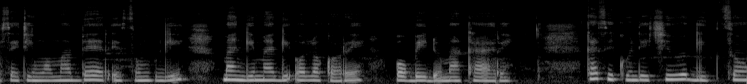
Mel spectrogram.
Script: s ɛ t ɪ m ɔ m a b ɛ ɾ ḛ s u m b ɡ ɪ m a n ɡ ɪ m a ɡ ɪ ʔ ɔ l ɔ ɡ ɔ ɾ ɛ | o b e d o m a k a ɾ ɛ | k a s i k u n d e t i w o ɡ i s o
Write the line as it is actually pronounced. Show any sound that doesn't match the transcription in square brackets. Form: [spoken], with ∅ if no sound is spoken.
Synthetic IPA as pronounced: s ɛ t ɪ m ɔ m a b ɛ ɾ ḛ s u m b ɡ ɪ m a [ŋ] ɡ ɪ m a ɡ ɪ ʔ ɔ l ɔ [k] ɔ ɾ ɛ | o b e d o m a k a ɾ ɛ | k a s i k u n d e [t͡ʃ] i w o ɡ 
